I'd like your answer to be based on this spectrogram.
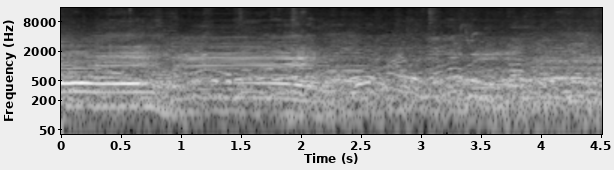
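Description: Bull calves at a cattle market near Dhaka bellow loudly and repeatedly close by, with lowing calls overlapping steady crowd chatter and people talking in the background.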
